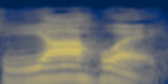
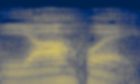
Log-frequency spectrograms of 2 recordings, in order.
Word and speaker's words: Yahweh: consonants and so the the top word are the Tetragrammaton probably would have been pronounced Yahweh it's a verb to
